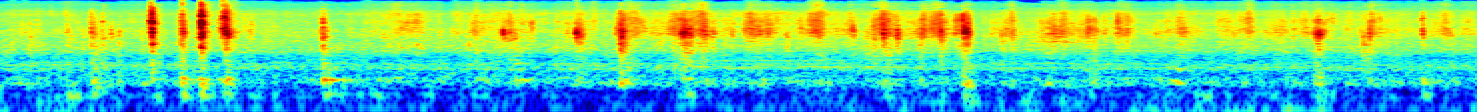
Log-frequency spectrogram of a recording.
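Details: Garden beehive opened for inspection, honey bees humming as frames are handled: a continuous low buzzing drone under frequent sharp clicks and knocks of wood and equipment, busiest in the first few seconds.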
